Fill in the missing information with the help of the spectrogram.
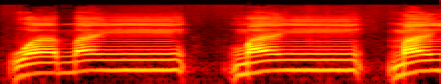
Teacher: Udah dileburkan ke huruf ya. Ditahan dua harakat sambil dengung keluar suara dari hidung. Wai mai may tuh kalau kita pencet hidungnya ada bunyi kan ya. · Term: Idgham bighunah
